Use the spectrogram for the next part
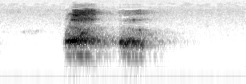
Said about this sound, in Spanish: la perrita, mi chiquita ladrando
